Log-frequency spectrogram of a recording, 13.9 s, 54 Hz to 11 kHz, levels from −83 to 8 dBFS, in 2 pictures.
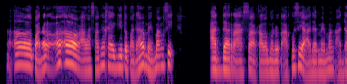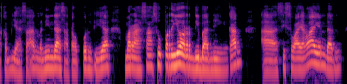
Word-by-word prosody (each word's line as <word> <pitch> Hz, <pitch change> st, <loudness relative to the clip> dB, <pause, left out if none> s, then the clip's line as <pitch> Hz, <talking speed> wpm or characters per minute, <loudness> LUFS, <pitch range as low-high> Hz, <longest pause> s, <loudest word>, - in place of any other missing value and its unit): Heeh, 185 Hz, +1 st, -1 dB, 0.2 s
padahal -, -, 0 dB, 0.2 s
heeh, 210 Hz, -3 st, +5 dB, 0.2 s
alasannya 140 Hz, +7 st, -8 dB
kayak 165 Hz, -3 st, -2 dB
gitu 160 Hz, -1 st, -2 dB
padahal 125 Hz, +10 st, -1 dB
memang 145 Hz, +5 st, -5 dB
sih 200 Hz, -3 st, -2 dB, 0.8 s
ada 135 Hz, 0 st, 0 dB
rasa, 120 Hz, -2 st, -6 dB, 0.2 s
kalo 115 Hz, 0 st, -5 dB
menurut 120 Hz, 0 st, -6 dB
aku 155 Hz, -, -10 dB
sih 175 Hz, -, -1 dB
ada 105 Hz, +3 st, -7 dB
memang 115 Hz, +4 st, -8 dB
ada 105 Hz, +3 st, -10 dB
kebiasaan 130 Hz, 0 st, -6 dB
menindas 145 Hz, +1 st, +2 dB
ataupun 120 Hz, +5 st, -4 dB
dia 150 Hz, +5 st, +2 dB, 0.3 s
merasa 150 Hz, +1 st, +1 dB
superior 175 Hz, -2 st, +7 dB
dibandingkan, 135 Hz, +6 st, +1 dB, 0.4 s
eee, 120 Hz, -1 st, -1 dB
siswa 145 Hz, -1 st, -1 dB
yang 140 Hz, -, 0 dB
lain. 200 Hz, -2 st, +4 dB
Dan 140 Hz, +1 st, 0 dB
140 Hz, 130 wpm, -23 LUFS, 130-165 Hz, 0.8 s, superior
